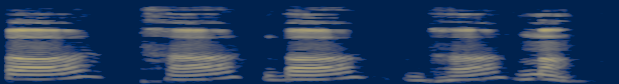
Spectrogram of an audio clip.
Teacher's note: इनका उच्चारण करते समय ओष्ठ मतलब ओठ आपस में स्पर्श करेंगे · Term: प वर्ग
